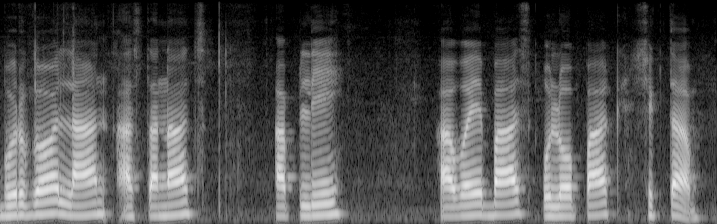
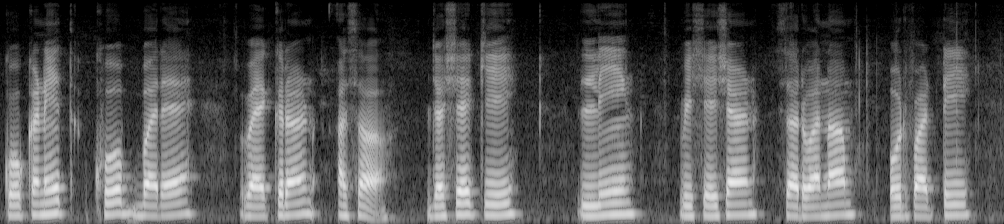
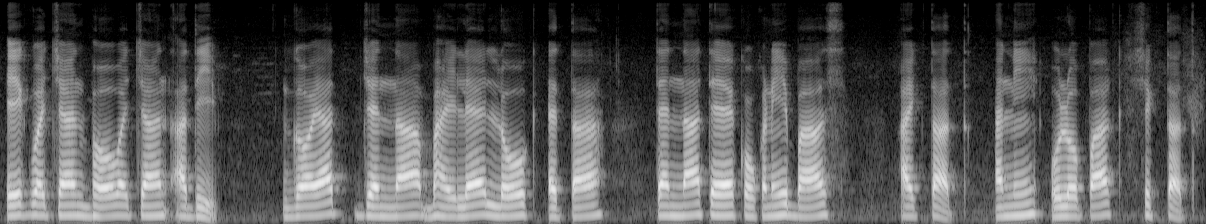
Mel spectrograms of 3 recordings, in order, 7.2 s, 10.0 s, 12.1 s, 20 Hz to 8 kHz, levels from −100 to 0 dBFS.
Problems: constant background noise, background conversations at intervals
